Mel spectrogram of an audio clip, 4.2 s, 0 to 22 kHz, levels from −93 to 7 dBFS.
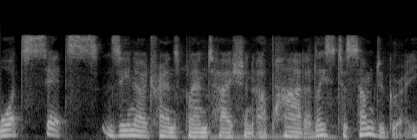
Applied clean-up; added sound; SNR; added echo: none; Bowed string instrument; 15 dB; none.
